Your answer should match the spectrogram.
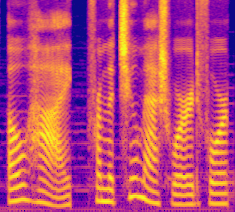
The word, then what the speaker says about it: Ojai: movie lost horizon today ohai pronounced oh hi from the chumash word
